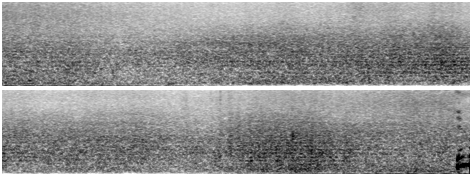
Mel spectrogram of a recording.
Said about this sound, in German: Immer noch plätschert im Hintergrund das Wasser von den weiten Sandstränden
